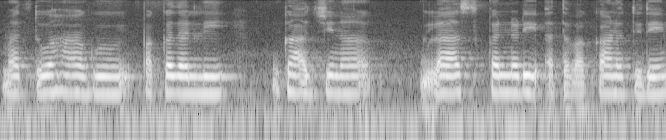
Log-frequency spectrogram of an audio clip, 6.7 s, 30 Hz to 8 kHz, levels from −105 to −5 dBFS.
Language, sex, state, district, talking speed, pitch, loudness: Kannada, female, Karnataka, Bidar, 70 wpm, 190 Hz, -17 LUFS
